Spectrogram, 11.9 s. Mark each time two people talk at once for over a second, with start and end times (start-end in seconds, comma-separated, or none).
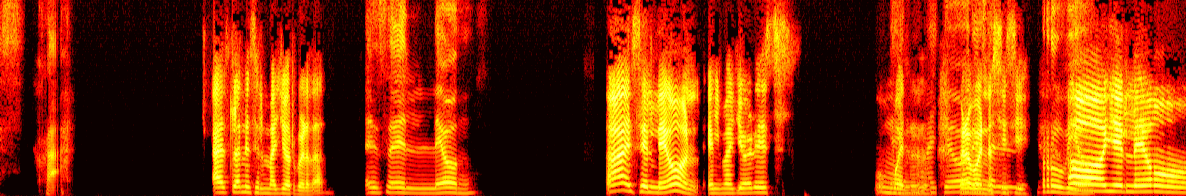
8.9-10.9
